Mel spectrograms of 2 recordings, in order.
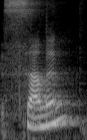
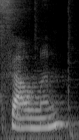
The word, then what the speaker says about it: salmon: in them words like salmon not Selman ha nut how would talk walk all of these words have a silent L in them which makes them a little bit tricky to pronounce correctly I've got a separate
